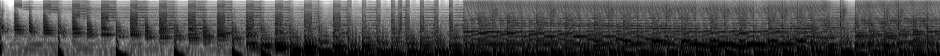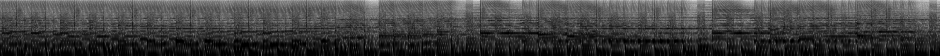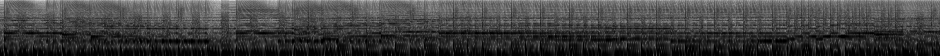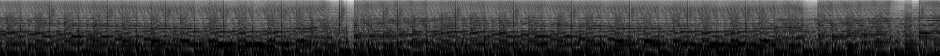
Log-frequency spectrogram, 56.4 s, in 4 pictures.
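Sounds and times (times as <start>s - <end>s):
dark battle EDM music: 0.0s - 56.4s.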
